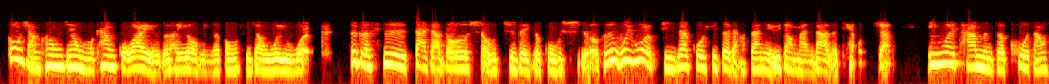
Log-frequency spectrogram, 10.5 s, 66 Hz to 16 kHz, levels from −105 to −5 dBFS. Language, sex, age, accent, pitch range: Chinese, female, 20-39, native, 175-230 Hz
